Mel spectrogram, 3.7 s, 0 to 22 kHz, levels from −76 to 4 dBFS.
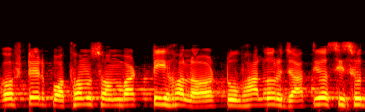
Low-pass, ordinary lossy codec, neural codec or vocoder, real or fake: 5.4 kHz; none; none; real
